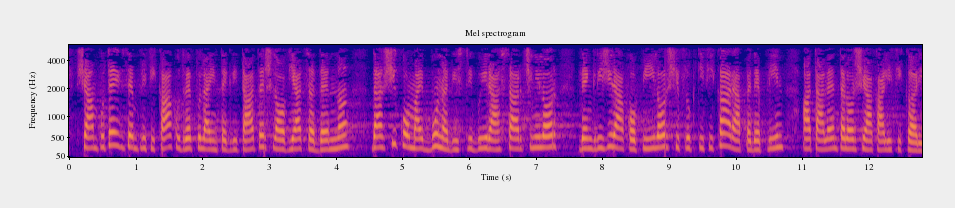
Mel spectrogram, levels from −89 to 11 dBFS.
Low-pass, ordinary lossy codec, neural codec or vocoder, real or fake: 5.4 kHz; none; none; real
